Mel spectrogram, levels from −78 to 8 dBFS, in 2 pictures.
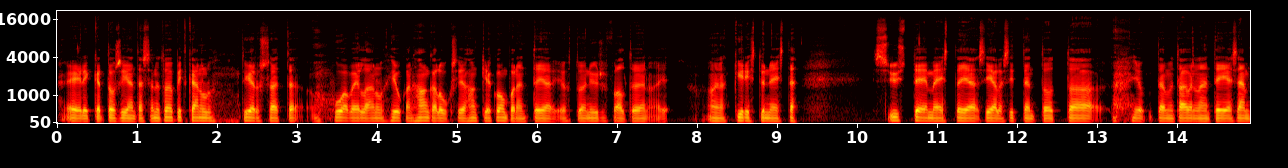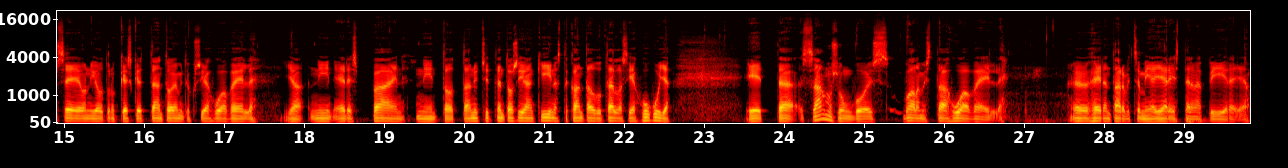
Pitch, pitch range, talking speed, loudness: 95 Hz, 90-100 Hz, 110 wpm, -25 LUFS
